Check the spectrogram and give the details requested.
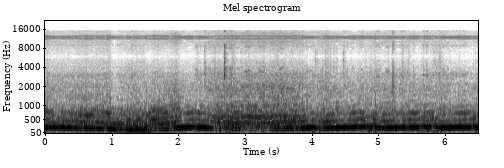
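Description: Citroën Saxo rally car's engine heard from inside the cabin, running hard at high revs under racing load. Its pitch dips about a second in and again just after two seconds, then climbs back and holds high.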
